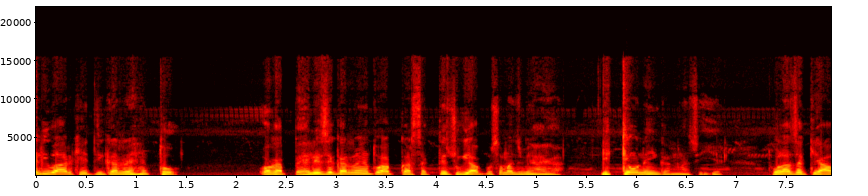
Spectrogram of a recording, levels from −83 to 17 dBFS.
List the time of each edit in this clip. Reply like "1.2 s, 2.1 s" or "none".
none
